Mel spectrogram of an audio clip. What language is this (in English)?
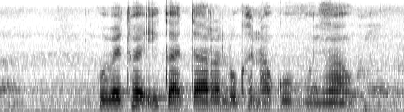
South Ndebele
